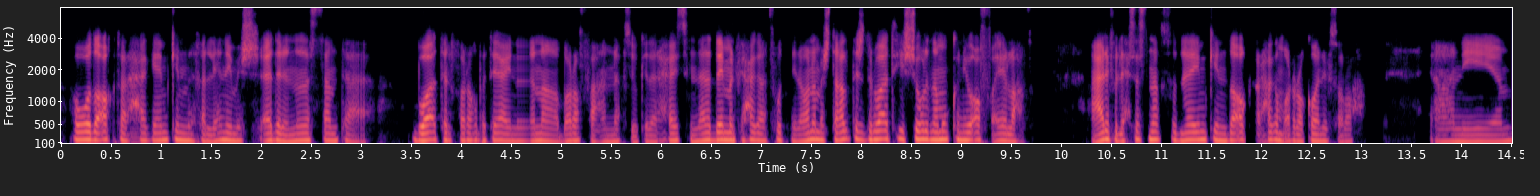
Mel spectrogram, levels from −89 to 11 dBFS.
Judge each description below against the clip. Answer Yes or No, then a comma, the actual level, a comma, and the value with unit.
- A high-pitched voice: No, medium, 150 Hz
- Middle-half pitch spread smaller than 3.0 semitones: Yes, narrow, 2.6 semitones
